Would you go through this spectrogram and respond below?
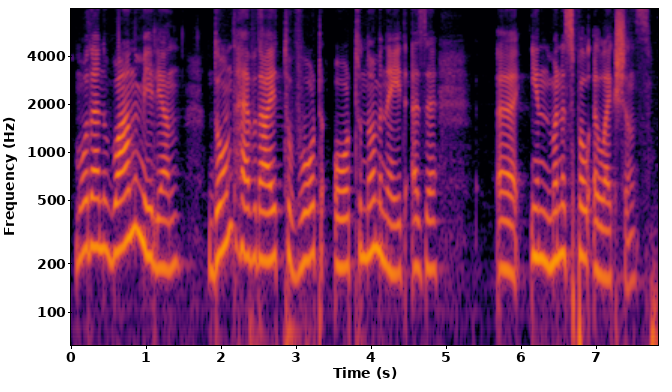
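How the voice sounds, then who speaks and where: A woman with a middle-pitched voice makes an earnest formal statement at a conference. She is from Azerbaijan and poses pointed questions to the room. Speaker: conference participant. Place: large conference hall.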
